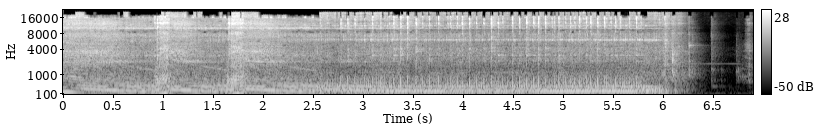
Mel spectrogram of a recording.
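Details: Farmertec 288 kitsaw, a 90 cc aftermarket two-stroke chainsaw on its aftermarket carb; it revs twice, then four-strokes heavily at wide open with a burbling, uneven crackle from a rich high-speed mixture.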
